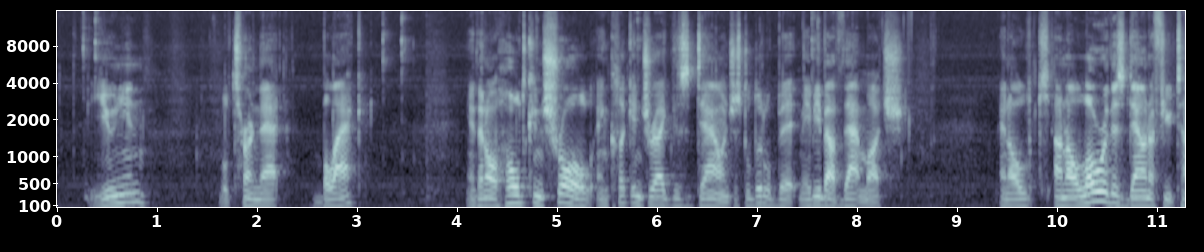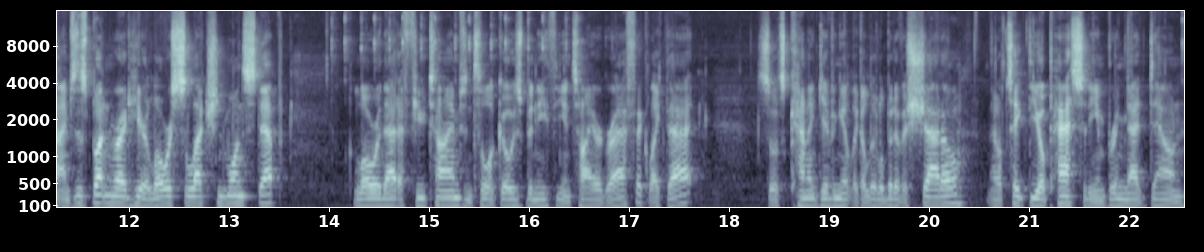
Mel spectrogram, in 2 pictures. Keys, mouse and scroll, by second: 0.4 click, 3.4 click, 6.0-7.9 ctrl+drag, 14.2-15.7 drag, 15.8 click, 16.5 click, 21.8 click.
